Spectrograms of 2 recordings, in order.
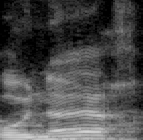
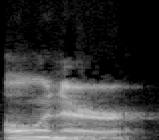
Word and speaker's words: honor: Alors, c'est pas honneur, c'est pas un honneur, c'est honor. Honor, Et en plus, vous avez le à la fin, honor.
